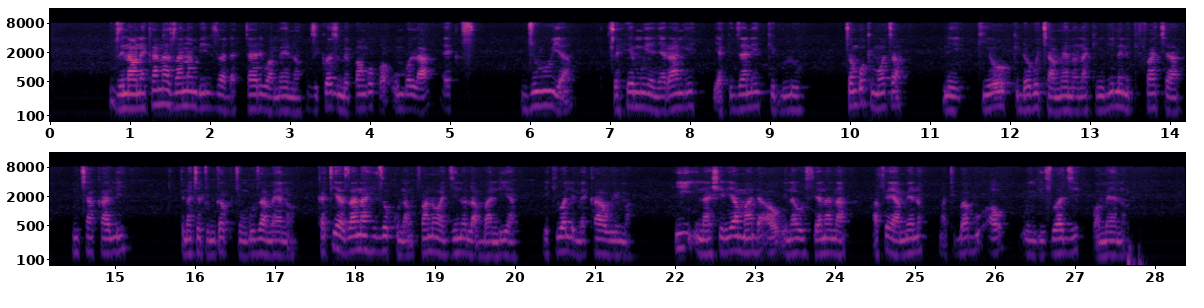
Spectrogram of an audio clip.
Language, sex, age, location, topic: Swahili, male, 25-35, Nairobi, health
